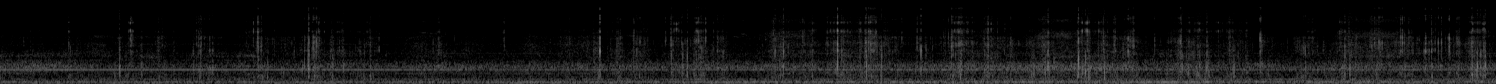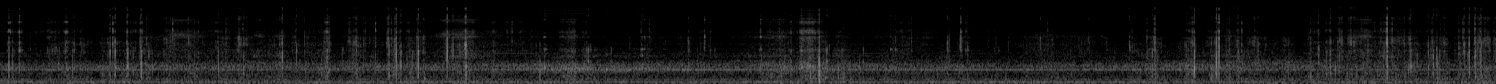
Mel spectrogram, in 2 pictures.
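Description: A metal scoop scrapes and digs into loose rubber chips.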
